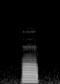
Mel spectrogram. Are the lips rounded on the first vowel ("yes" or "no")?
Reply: yes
